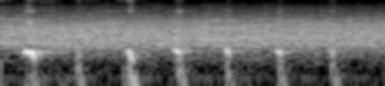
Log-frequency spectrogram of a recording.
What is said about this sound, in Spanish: Un aplauso para el Pachá.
